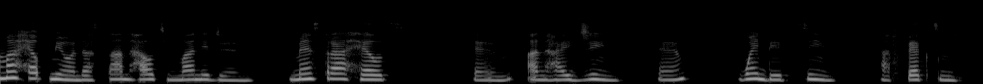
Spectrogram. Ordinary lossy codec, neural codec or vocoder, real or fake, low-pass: none; none; real; 7.2 kHz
